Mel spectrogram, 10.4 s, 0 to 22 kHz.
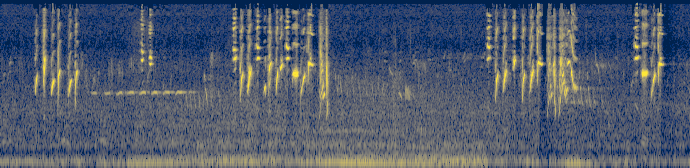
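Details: European goldfinch of the Balkan subspecies Carduelis carduelis balcanica, competition recording from the 2017 World Championship in Goldfinch Song held by a Serbian breeders' association; bursts of bright, rapid tinkling twitters and trills separated by short pauses, with one thin sustained whistle and low background hum.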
